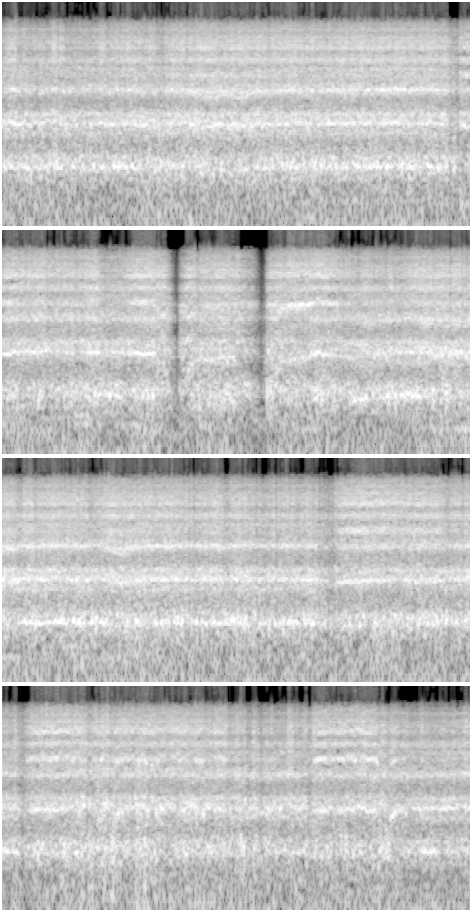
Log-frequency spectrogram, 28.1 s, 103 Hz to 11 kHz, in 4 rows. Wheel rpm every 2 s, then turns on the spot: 230, 220, 230, 230, 190, 150, 220, 230, 230, 230, 230, 210, 220, 220.
none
